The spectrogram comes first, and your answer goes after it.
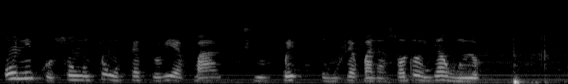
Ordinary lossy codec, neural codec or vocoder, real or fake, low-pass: Opus, 64 kbps; none; real; 5.4 kHz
